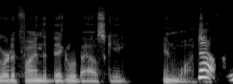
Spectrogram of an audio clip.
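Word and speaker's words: Lebowski: oh my God the it's pronounced Labowski okay we know which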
